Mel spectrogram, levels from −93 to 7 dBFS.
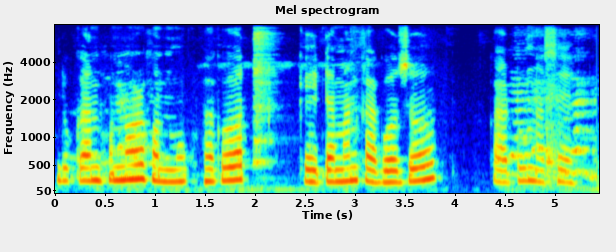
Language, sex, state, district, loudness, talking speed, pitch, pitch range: Assamese, female, Assam, Sonitpur, -15 LUFS, 75 wpm, 225 Hz, 210-240 Hz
